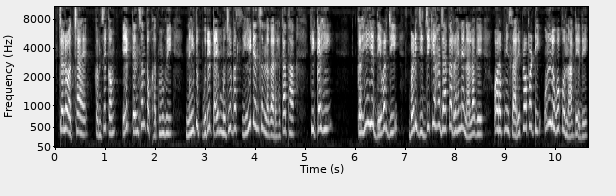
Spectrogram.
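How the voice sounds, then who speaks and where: A woman's voice: very high-pitched, a bit bright. A woman voicing a snappish, scheming young wife in a cartoon. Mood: gloating. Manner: snappish, sarcastic. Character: scheming young pregnant wife, sharp-tongued and irritable. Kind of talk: animated cartoon voice acting.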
